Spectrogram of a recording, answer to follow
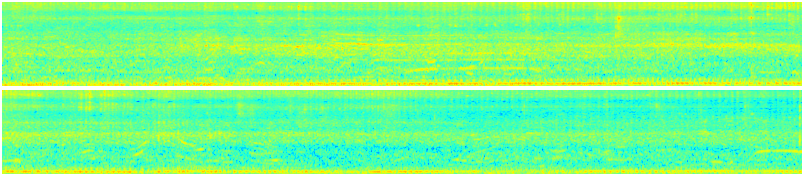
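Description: Engines of slow-moving police vehicles running as they pass: a motorcycle, then a quad ATV, then an SUV. A steady low rumble lies under crowd chatter.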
